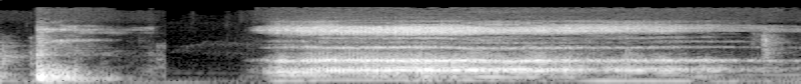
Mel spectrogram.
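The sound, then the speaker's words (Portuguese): A voice imitates a punch on a door: one short thump, then a brief pause and a drawn-out, throaty groan-like sound lasting a couple of seconds. “Tá, você põe a, a cabeça perto da porta, você escuta um soco na porta assim.”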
